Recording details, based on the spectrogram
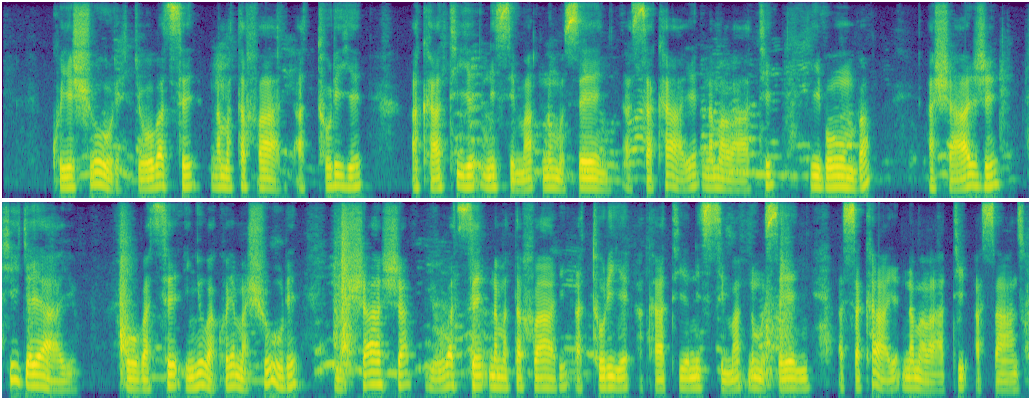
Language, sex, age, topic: Rundi, male, 50+, education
